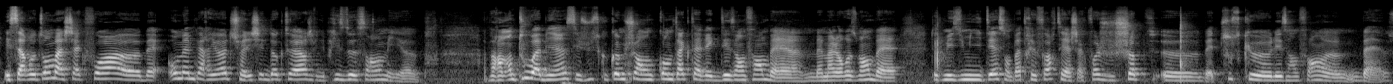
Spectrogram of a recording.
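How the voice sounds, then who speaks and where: Chatty woman vlogger with a cold-stuffed voice, quick delivery, rambling with hesitations. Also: medium pitch, slight background noise. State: congested with a cold. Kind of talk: casual shopping haul chat.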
